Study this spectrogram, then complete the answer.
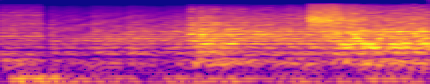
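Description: Laser guns zap and crackle in a battle.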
